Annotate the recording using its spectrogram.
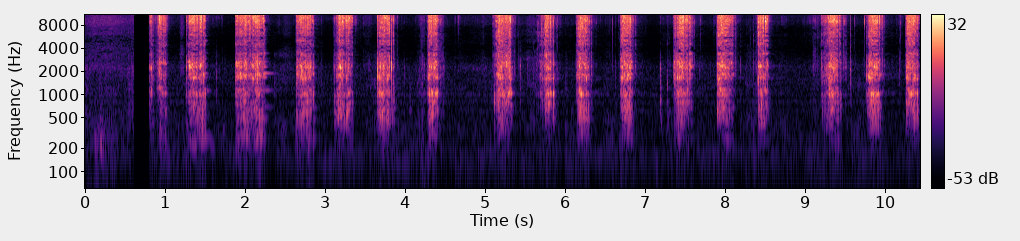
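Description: A tool scraped in short, rhythmic strokes across a concrete strip footing, clearing loose dirt and debris off it: a harsh rasp about twice a second.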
